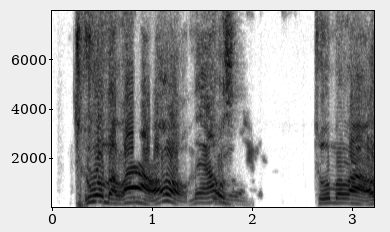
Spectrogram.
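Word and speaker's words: Tuimoloau: me out a little bit how do you pronounce my man on the edge JT Tu mly Luau two allow two allow oh man two of allow okay yeah I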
